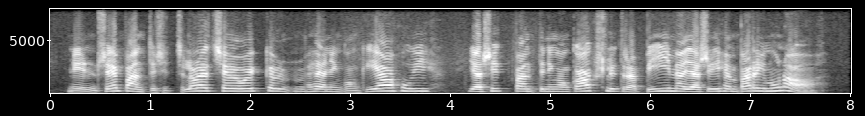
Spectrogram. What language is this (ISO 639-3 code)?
fin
